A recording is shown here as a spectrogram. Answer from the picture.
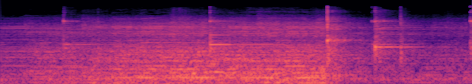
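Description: Air hockey plastic mallets and puck clacking against each other and the table rails: a few sharp, ringing knocks, the loudest near the end, over a steady background din.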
